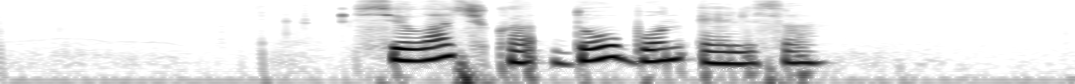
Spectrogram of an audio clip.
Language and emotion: Russian, neutral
